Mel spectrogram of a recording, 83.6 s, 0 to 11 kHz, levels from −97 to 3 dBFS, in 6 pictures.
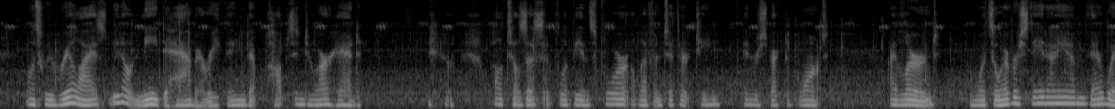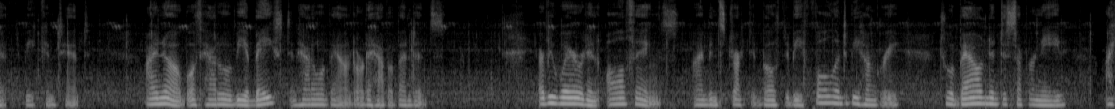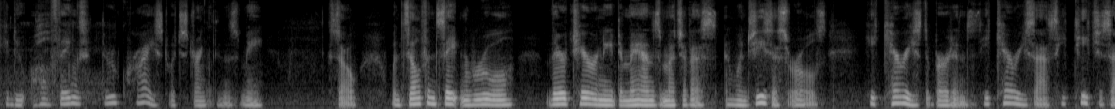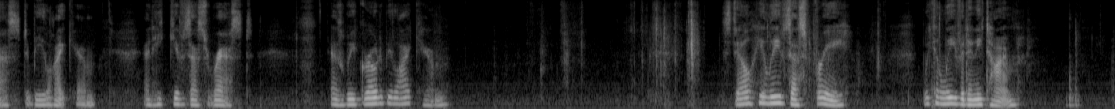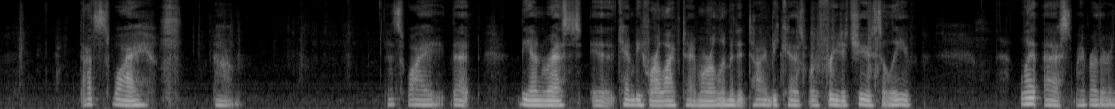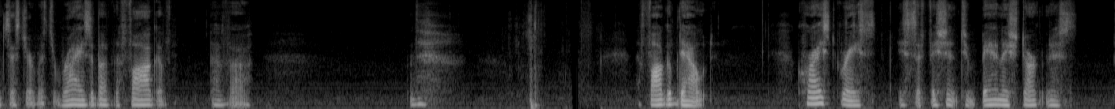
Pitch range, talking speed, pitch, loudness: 140-165 Hz, 135 wpm, 150 Hz, -40 LUFS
